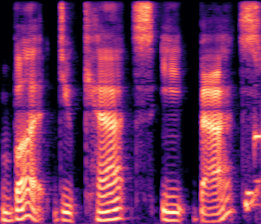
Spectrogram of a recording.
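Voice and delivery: slow, joined-up question, rising at the end; slow connected question. Shown as a demonstration. Teacher repeating the question for learners, slow and connected. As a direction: ask it slowly in one go.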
